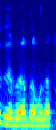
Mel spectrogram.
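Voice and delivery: put-on low, barely opened mouth New Zealand accent; mock New Zealand mumble. Making fun of how New Zealanders talk now, lazy New Zealand mumble. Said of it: "can't be bothered opening their mouth properly".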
